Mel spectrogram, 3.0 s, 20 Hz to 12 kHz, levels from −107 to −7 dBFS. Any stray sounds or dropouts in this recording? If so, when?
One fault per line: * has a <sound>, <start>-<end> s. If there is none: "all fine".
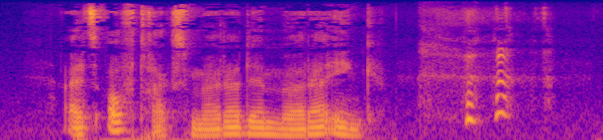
* has a laugh, 2.1-2.8 s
